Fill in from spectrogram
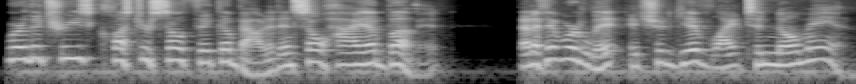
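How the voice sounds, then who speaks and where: A noble high king from a storybook, acted out by a man reading aloud, bold and resolute. He speaks in formal, old-fashioned courtly phrases with stately confidence. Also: very animated, normal speed. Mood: wondering. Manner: formal archaic courtly speech.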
